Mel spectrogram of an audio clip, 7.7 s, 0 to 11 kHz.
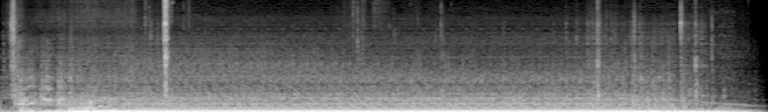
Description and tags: sons cotxe motor dins 2011-10-19
car, field-recording, sound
